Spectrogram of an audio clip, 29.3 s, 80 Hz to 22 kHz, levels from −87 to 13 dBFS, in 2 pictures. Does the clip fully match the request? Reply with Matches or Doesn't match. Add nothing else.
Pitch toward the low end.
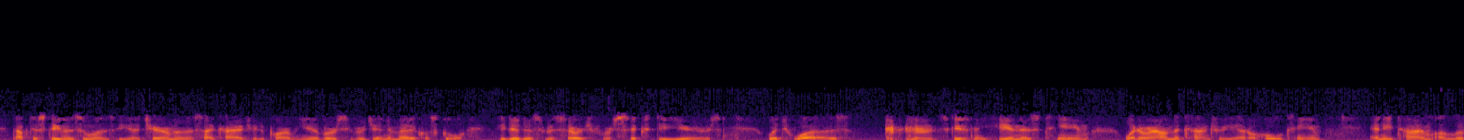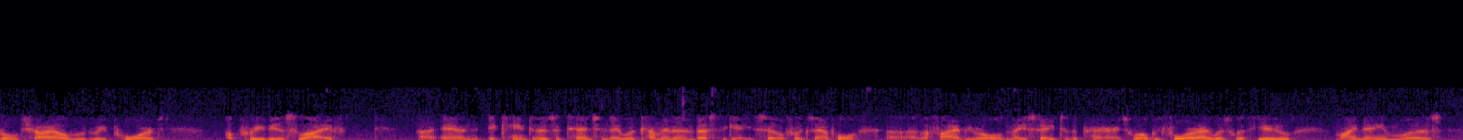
Matches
